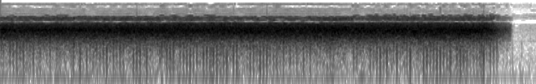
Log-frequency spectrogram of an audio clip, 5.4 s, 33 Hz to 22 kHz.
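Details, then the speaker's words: Ultraprobe 2000 ultrasound headphone sound of a bearing: smooth, even rushing hiss with no crackle or clicks, a good healthy bearing. "for example this is the Russian sound of a good bearing is heard through the ultra probes headphone"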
